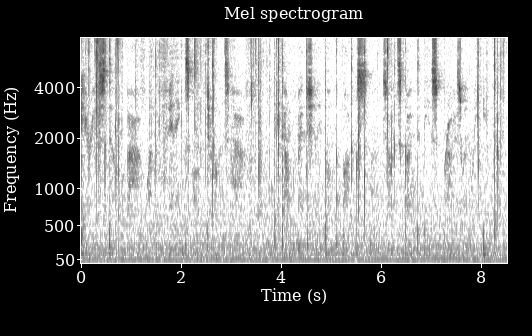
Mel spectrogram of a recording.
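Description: A woman whispers. The tempo is moderate. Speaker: ASMR creator. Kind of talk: ASMR whisper video. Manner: whispered. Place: home room. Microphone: phone near.

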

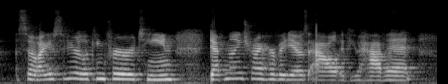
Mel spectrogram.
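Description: At a very fast pace, a woman talks with a fairly high pitch and fairly even intonation. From North Carolina. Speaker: lifestyle vlogger; vlogger. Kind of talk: casual vlog talk to camera. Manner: casual, with many fillers. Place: kitchen. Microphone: phone near.

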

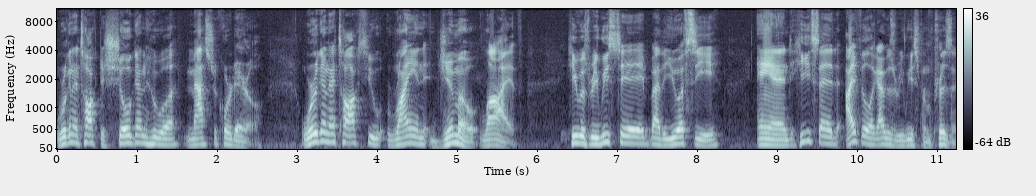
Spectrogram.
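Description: Moderately paced speech from a man, with lively intonation. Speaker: podcast host. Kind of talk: show intro announcement. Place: home room.

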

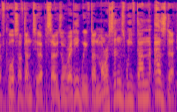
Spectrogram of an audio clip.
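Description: A man with very wide pitch swings, over light background noise. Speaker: food vlogger. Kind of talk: casual vlog chat. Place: car. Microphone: phone near.

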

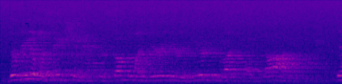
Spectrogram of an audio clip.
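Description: A man speaks at a fairly slow pace in a high pitch. There is strong room echo and light background noise. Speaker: priest. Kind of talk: homily at Easter Mass. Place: church.

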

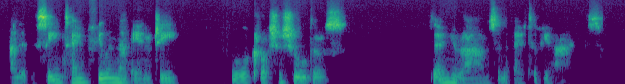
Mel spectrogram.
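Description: Over a quiet background, a somewhat breathy man talks at a fairly slow pace with long, frequent pauses. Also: medium pitch for a man, ordinary pitch variation. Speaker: meditation guide. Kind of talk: guided meditation. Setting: online video. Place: home room. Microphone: video call.

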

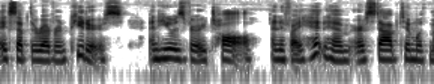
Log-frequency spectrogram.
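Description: Reading aloud in a natural voice is what the speaker does here.

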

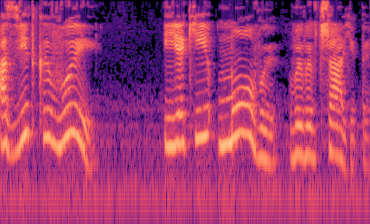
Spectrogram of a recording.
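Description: A somewhat breathy woman's voice with very wide pitch swings. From Ukraine, Rivne region. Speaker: Ukrainian language teacher. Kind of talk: language-learning listening practice. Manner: slow.

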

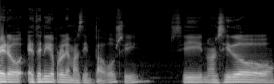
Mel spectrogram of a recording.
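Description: In a quiet background, a man speaks at a fairly quick pace with a fairly low pitch and fairly even intonation. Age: 20s. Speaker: wedding photographer; podcast guest. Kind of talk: casual chat. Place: studio. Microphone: studio mic.

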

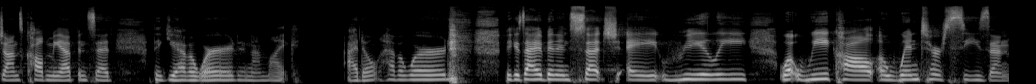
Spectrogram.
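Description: A woman speaks against a quiet background. Her intonation stays flat and monotone. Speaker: speaker. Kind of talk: sermon. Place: church. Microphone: handheld.

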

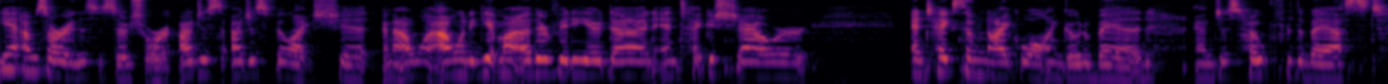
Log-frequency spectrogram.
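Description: The background stays quiet. A woman speaks at a moderate pace, her pitch variation ordinary. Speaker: vlogger. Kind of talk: casual vlog chat. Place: bathroom. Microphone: phone near.

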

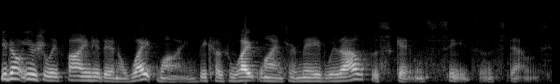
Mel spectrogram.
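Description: A woman talks here. She keeps a moderate pace. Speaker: wine educator host. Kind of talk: tutorial. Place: kitchen.

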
